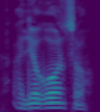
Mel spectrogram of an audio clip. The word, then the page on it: afóo goñsò: Apatani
